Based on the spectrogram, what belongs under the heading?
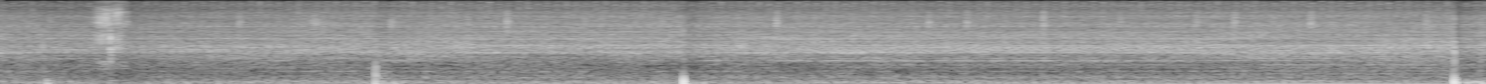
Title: What is that weird noise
